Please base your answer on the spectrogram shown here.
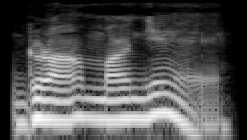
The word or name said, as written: grand marnier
